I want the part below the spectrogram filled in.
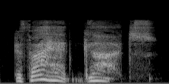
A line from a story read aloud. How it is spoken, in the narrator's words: she murmured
